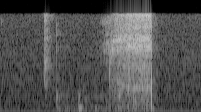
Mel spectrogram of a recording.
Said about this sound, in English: I was trying to clear my throat after that sickeningly sweet story.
